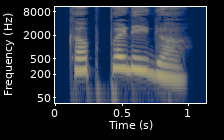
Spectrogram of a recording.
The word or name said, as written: ಕೈಪೆಟ್ಟಿಗೆ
